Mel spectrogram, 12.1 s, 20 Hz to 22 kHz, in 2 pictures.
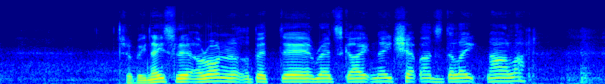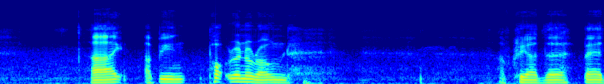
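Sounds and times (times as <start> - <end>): speech: 1.2 - 5.4, 6.9 - 9.1, 11.0 - 12.0
short breath: 5.6 - 6.6, 8.9 - 11.0.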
